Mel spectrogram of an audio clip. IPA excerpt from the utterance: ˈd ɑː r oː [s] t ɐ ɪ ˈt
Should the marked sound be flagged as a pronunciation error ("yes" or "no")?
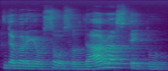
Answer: no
